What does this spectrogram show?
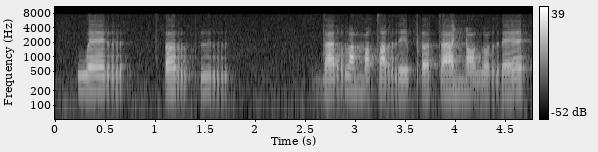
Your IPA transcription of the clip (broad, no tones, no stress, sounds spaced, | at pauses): w ɛ r | t͡sʼ ɐ r pʼ ɨ r | d a r ðˤ ɘ m o tˤ u r e pʼ ɐ t a ɲ ɔ ðˤ u r ɾ ɛ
